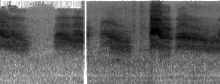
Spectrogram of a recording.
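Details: Common starlings, adults with their fledglings, crowding a garden bird feeder with suet blocks: three harsh, hissing squawks with short gaps between them.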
